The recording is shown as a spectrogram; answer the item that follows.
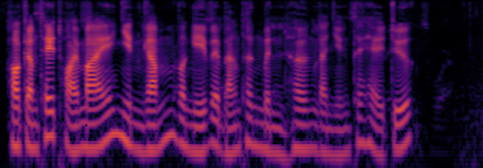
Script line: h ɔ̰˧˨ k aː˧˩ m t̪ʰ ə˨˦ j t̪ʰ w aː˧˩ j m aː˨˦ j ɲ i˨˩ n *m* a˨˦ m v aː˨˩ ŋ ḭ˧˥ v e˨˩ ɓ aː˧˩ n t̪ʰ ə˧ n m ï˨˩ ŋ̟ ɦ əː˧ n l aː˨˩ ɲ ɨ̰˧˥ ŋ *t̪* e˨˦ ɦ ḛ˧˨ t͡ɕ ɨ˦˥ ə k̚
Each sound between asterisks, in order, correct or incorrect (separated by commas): incorrect, incorrect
